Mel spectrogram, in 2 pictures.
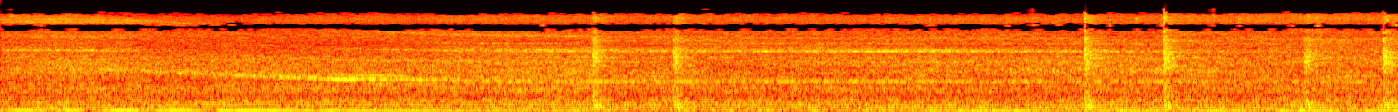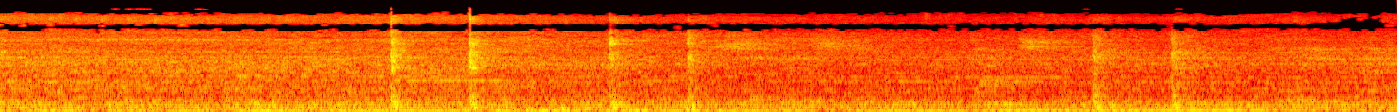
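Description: Passenger trains moving along a station platform: a low engine rumble, a whine that falls in pitch about a second in and then holds steady, and wheels clicking over rail joints in pairs.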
